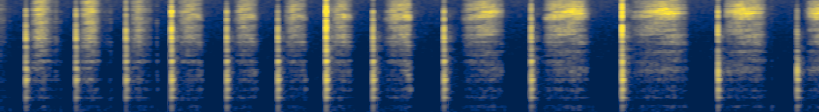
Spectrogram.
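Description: Fingertips hold a blue chalk stick and draw a gift box on a large, flat, solid black chalkboard. Thirteen sharp chalk taps ring out, each followed by a bright, gritty scratching stroke as the chalk drags across the board.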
